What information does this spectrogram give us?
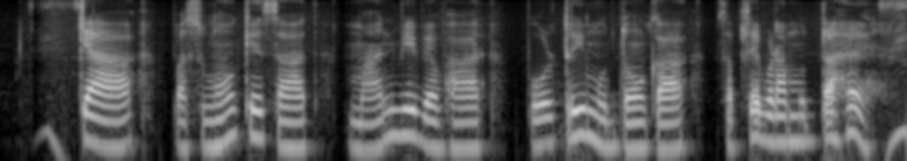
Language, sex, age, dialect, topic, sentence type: Hindi, male, 18-24, Garhwali, agriculture, statement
